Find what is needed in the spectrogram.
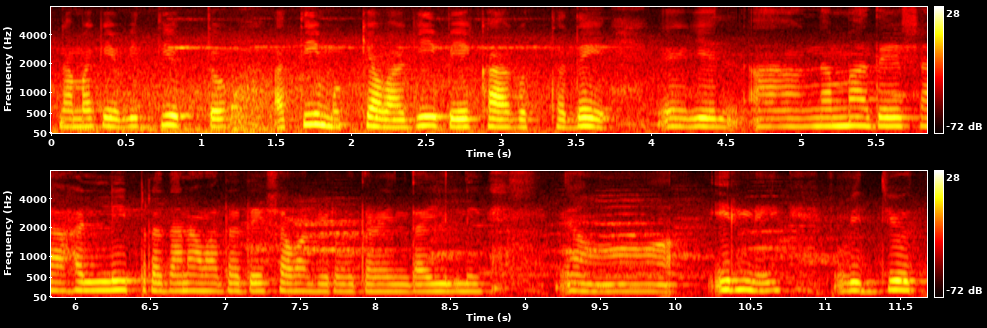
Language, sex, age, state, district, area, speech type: Kannada, female, 30-45, Karnataka, Chikkamagaluru, rural, spontaneous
